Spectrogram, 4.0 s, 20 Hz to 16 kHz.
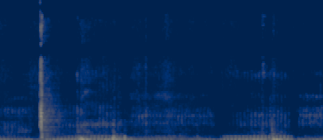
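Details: Two F2 Savannah cats purring while being petted and giving affection, a low, steady rumbling purr throughout with a few soft clicks and rustles.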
